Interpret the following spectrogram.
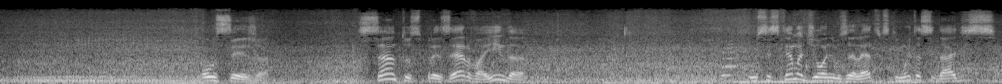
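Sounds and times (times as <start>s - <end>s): engine hum and tyre noise: 0.0s - 10.0s.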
